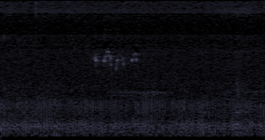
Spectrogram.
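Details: Continuous soft rumbling purr from tiny kittens, even and unbroken for four seconds, with a brief faint high chirping near the middle.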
